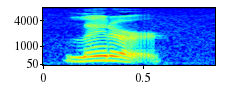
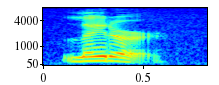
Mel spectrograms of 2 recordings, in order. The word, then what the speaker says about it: later: later 这个单词，各位同学要注意一下，在美式发音当中呢，这里的字母 t 它是一个典型的 flap t，它是一个闪音的处理，所以呢在美式发音当中呢，我们读成 later。 later，然后呢，再来看一下最后这一处发音技巧，walking up，放在一起呢，可以做一个自然的连读。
